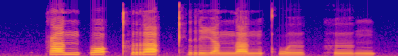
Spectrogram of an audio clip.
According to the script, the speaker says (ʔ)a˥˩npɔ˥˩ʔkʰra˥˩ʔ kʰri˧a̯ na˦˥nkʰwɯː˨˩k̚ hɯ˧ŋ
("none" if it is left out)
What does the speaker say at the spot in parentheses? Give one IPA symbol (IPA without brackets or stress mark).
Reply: k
